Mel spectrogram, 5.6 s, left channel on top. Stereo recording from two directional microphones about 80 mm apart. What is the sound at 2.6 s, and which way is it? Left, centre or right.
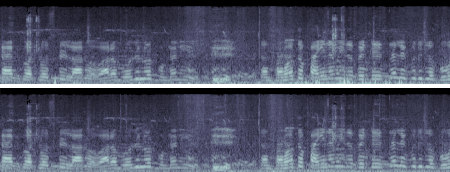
Speech, centre.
